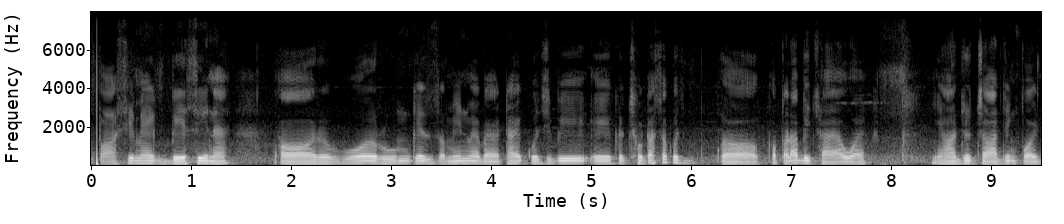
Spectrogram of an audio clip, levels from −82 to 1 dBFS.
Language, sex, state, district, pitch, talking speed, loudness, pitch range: Hindi, male, Chhattisgarh, Raipur, 115 Hz, 190 wpm, -17 LUFS, 105-120 Hz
